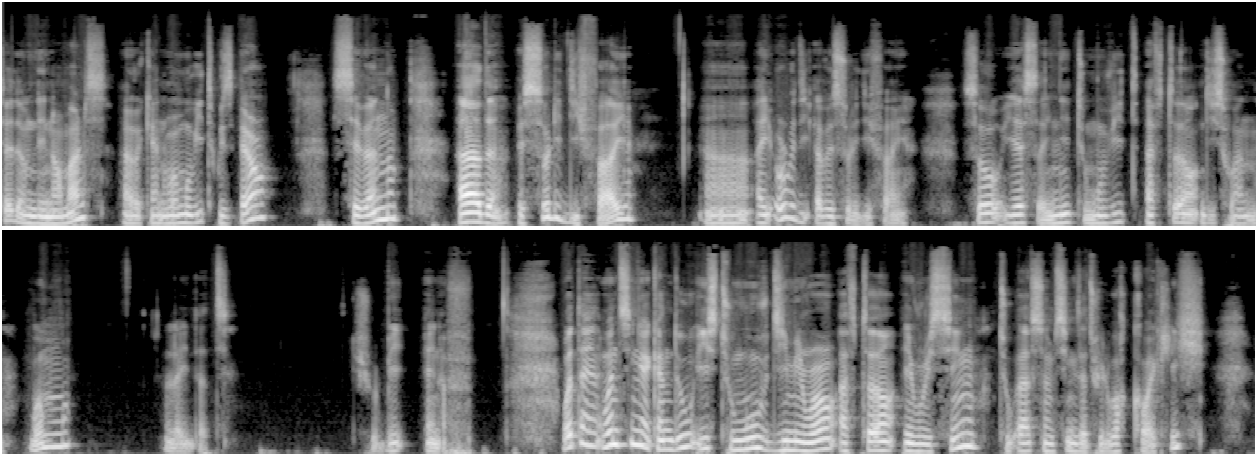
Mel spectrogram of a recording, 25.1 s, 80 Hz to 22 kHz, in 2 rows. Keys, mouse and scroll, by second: 3.5 middle click, 17.2 middle click, 22.3 middle click, 24.3-25.0 middle drag.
